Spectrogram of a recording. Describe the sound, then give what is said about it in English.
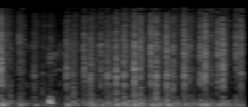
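Rapid, forceful typing on a computer keyboard, with keys clattering in a dense, uneven stream for two seconds and no voices. “I don't think we can afford another keyboard if you break that one.”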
